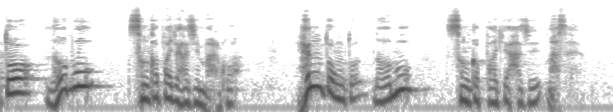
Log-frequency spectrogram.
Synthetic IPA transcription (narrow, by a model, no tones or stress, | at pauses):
t̪ɔnamu | sʰəŋkapʰːakiɦat͡ɕima̰lɡo | hent̪oŋt̪ɔnamu | sʰəŋkapʰːakihat͡ɕimase̥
